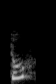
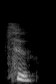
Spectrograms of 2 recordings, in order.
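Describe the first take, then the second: First: The syllable begins with a plain t sound. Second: The syllable begins with a ts sound. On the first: The speaker calls it wrong. "instead of T U na tu" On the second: The speaker calls it right. "nagiging T S sound siya na ts, ts, plus U. So, that will be tsu"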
